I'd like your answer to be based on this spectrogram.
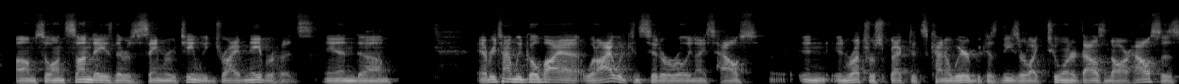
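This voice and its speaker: The voice has a US Midwestern accent and a bright, sharp tone, moving at a fairly quick pace with fairly even intonation. The background is quiet. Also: man, very deep, low pitch for a man. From small-town Illinois, US Midwest. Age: 40s. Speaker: real estate investor. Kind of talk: interview. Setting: video call from lake house. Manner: halting, many fillers and repeats.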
